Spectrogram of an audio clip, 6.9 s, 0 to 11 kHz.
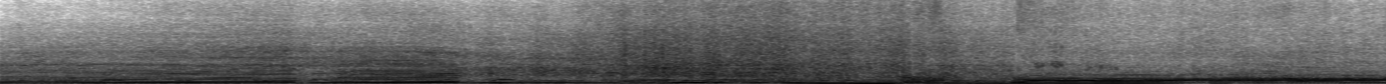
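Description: VW Golf Mk2 rally car passing at speed, its engine revving hard. The engine note falls as it goes by, then climbs again as it accelerates away through the gears.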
